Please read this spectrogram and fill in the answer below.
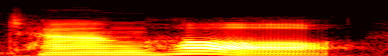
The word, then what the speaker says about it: town hall: 这个 town hall 是两个词，但后面那个 hall 要稍微重读一点，那个 town 略微轻一点，就读成 town hall。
